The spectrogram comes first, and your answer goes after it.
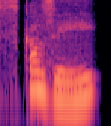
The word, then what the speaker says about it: SCSI: intended to be pronounced sexy but dl's Dal Allen pronounced the new acronym as scuzzy and that stuck a number of companies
